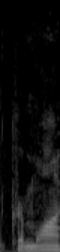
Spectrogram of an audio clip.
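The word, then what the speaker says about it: Grimoire: um if you read the gmmo cards the gmoa cards gmoa it's pronounced gmoa and um they uh they talk about this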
